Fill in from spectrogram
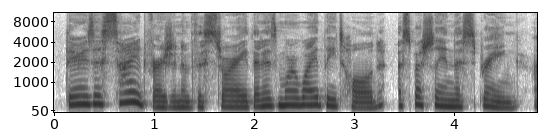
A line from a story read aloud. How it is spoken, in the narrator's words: Amelie said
